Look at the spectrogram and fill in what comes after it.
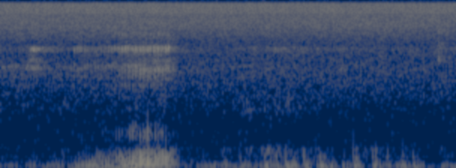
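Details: French Bulldog asleep on a couch, giving one soft, low rumbling snore lasting about half a second, followed by quiet breathing in an indoor room.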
